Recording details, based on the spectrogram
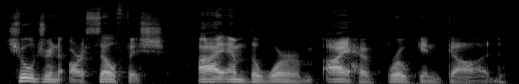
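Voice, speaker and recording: A man as a slow, low, anguished machine being. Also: fairly even intonation. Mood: solemn, anguished. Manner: slow, solemn incantation. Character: anguished, grandiose mechanical being confessing on phonograph.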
